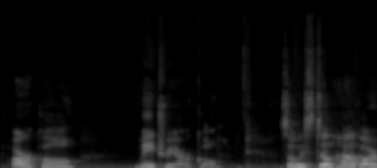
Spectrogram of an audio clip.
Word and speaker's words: matriarchal: arc is short, and in matriarchal, that matri is fast.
